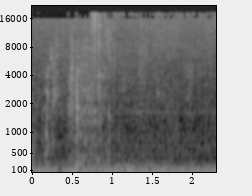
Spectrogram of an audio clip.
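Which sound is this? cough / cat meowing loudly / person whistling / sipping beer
sipping beer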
